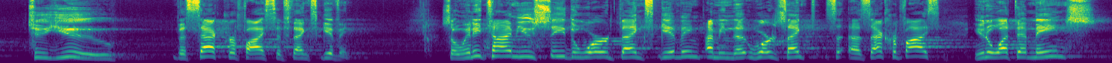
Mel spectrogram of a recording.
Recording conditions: large echoing room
